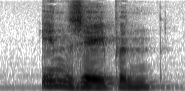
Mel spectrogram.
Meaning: 1. to soap, to lather 2. to rub snow on another person's face
- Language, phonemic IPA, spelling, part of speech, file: Dutch, /ˈɪnˌzeː.pə(n)/, inzepen, verb, Nl-inzepen.ogg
